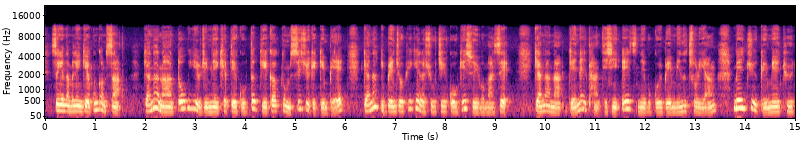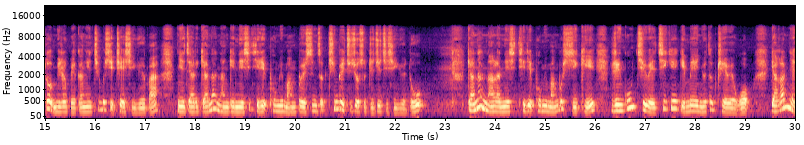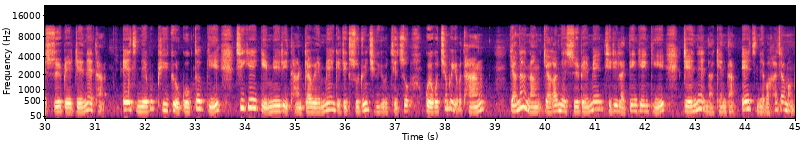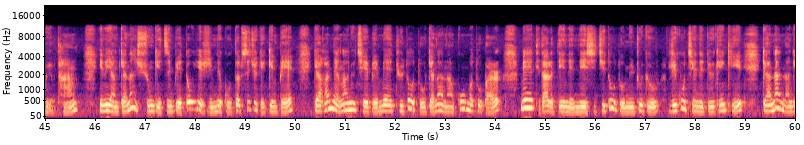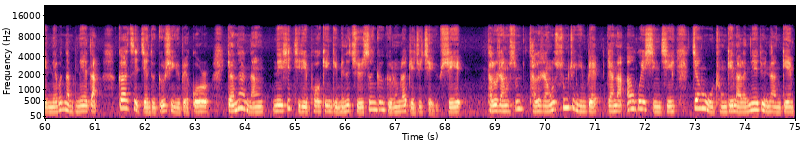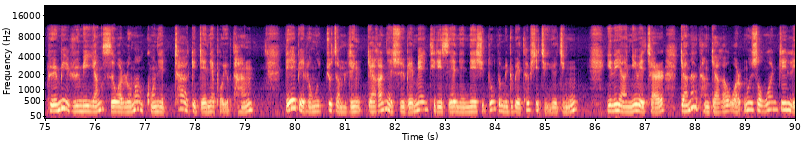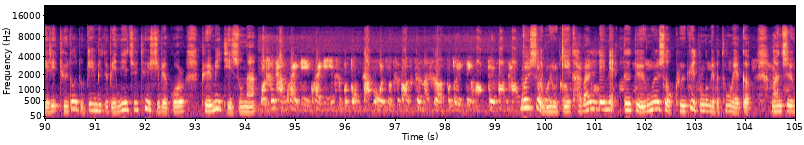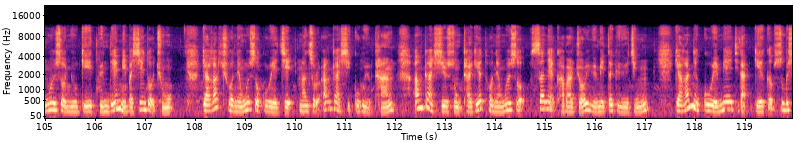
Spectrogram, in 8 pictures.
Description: སྒྲ་ལྡན་གསར་འགྱུར། སྒྲ་ཕབ་ལེན།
